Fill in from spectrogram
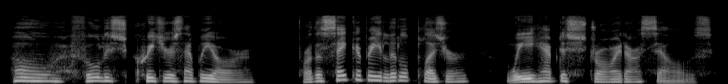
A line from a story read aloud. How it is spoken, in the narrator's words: Just as they were expiring, they exclaimed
